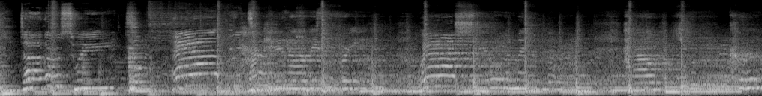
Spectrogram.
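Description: Small jazz band playing live: drum kit with regular cymbal strokes, upright bass, and a lead melody line with sliding, bending notes.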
